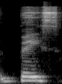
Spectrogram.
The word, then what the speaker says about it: bass: in the orchestra so in the sentence base rhymes with case thank you all right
